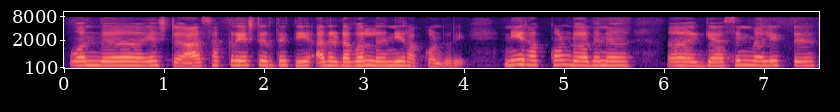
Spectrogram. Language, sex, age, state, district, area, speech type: Kannada, female, 45-60, Karnataka, Gadag, rural, spontaneous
